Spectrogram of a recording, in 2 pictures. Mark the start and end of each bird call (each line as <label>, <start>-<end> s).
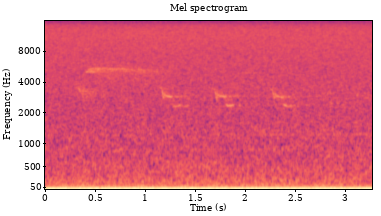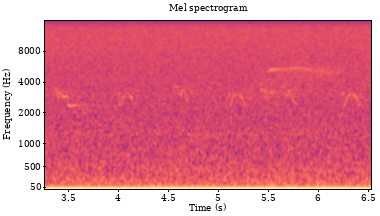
Spotted Towhee (Pipilo maculatus), 0.0-1.3 s
American Robin (Turdus migratorius), 0.4-6.5 s
Spotted Towhee (Pipilo maculatus), 4.7-6.5 s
